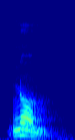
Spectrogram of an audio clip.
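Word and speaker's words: gnome: विधर्मी जो करता है नोम यहां पर जी साइलेंट है नोम इसकी हिंदी मीनिंग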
